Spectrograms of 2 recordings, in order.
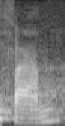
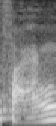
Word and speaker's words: Phạm: Mà mình bây giờ mình nói gọn lại là tiếng phạn đó. Mình nói tiếng phạn đó, chứ nếu mà nói phát âm cho đúng phải nói là tiếng phạm.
